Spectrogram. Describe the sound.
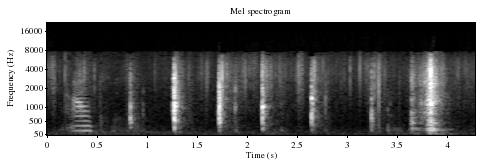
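Seven or eight steady footsteps thud across a hard floor as someone goes to answer the door, followed by a louder, fuller clunk as the door is opened. A brief murmur of a voice comes before the steps.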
